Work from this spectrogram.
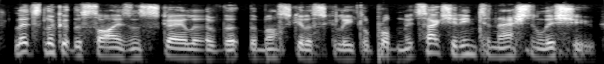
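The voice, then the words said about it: English accent. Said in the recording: “talk with a funny English accent”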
